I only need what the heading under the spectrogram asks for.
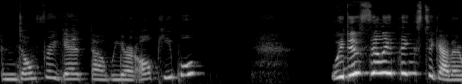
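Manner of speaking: teary voice, catching on held-back tears. Closing message to the audience, the speaker is tearing up a little. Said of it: "I'm like tearing up a little".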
